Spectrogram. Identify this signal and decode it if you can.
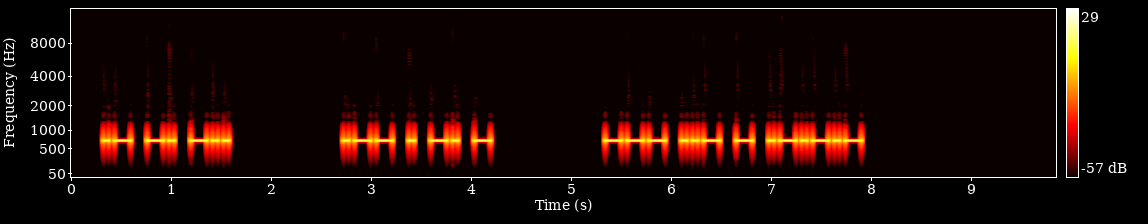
Morse code, heard as a keyed tone, about 22 wpm, 700 Hz. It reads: AND WENT OUT.
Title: 3x Word-Spacing - Sentences from Top 300 Words - 22wpm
